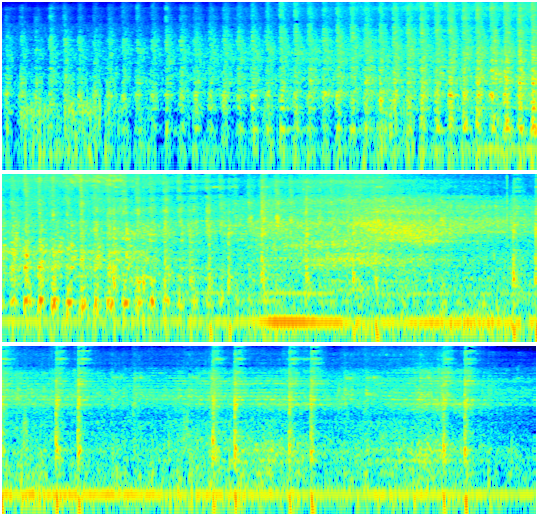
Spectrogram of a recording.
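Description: A locomotive-hauled passenger train approaching and passing close by, with a rhythmic pulsing that grows louder over the first half. From about halfway its blue passenger coaches roll past with a steady low hum and wheels clicking over rail joints, fading near the end.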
